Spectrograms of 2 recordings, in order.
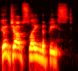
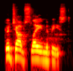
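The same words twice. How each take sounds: First: Louder, punchy read of "Good job slaying the beast"; emphatic read. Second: Said in the usual way. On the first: Acted. Reading out a viewer's chat comment.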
